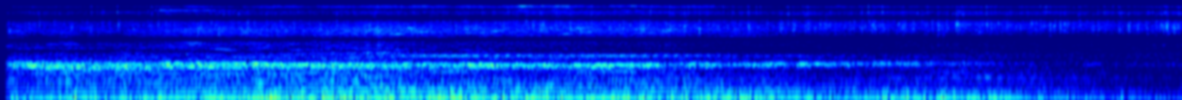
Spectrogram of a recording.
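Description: A train rumbles past overhead.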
